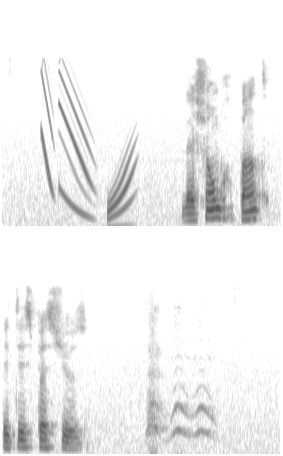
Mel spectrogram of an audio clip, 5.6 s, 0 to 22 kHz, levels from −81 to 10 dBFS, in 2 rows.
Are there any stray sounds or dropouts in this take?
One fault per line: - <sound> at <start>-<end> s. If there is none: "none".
- chirp at 0.4-1.4 s
- bark at 4.2-5.0 s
